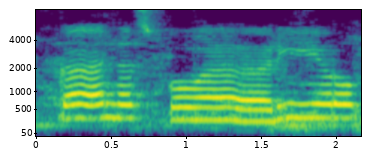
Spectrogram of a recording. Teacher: ro yang pertama itu dibaca pendek dan ro yang kedua dibaca panjang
